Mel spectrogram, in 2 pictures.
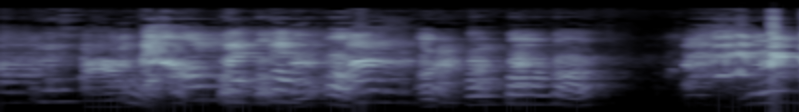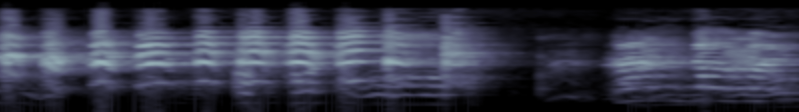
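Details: A yellow-naped amazon practises singing the Chinese pop song "Little Apple" in a human-like voice, with rapid, reedy syllables in bursts that pause briefly and then resume. Household dogs are said to be protesting.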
